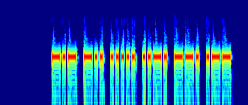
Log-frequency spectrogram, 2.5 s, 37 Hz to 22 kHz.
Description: Morse code, heard as a keyed tone, about 46 wpm, 700 Hz. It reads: KD5FGW
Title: USA Call Signs - 6 Characters - 4x Character Spacing - 45wpm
